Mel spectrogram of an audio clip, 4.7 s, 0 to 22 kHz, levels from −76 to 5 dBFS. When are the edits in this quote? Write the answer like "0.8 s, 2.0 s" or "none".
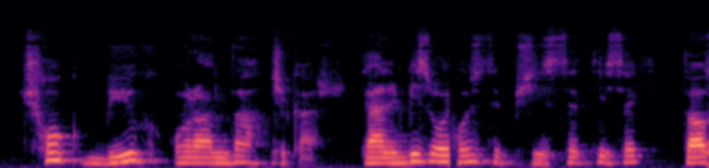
1.8 s, 3.0 s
